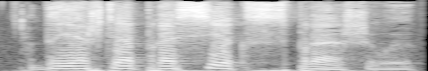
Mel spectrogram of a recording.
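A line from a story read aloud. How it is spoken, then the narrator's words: Shouting. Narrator (Russian): кричала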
